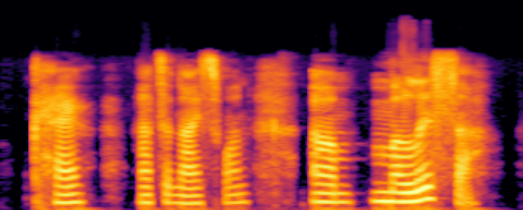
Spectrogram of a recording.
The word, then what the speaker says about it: Melissa: Melissa. You see the E in M-E-L-I-S-S-A, but it's a schwa. Melissa.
